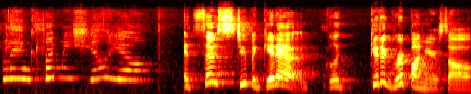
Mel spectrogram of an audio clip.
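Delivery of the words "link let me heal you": put-on very high, soft fish girl voice. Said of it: "in her Mifa voice".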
